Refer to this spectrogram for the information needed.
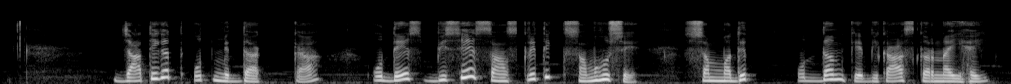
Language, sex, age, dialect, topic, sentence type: Magahi, male, 60-100, Western, banking, statement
